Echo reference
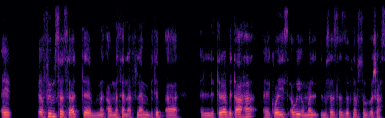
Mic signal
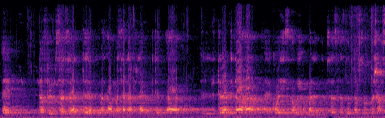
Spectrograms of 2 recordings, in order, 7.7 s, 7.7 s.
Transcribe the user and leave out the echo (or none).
none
